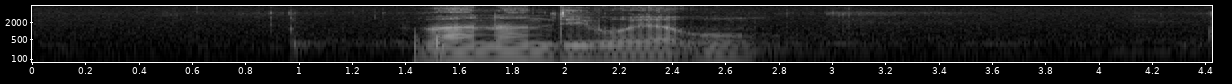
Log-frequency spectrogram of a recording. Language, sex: Venda, male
